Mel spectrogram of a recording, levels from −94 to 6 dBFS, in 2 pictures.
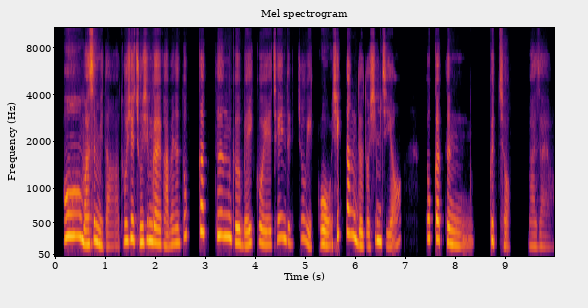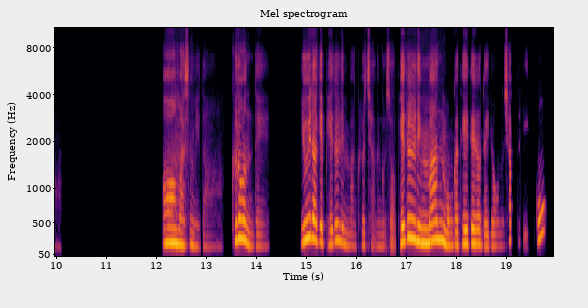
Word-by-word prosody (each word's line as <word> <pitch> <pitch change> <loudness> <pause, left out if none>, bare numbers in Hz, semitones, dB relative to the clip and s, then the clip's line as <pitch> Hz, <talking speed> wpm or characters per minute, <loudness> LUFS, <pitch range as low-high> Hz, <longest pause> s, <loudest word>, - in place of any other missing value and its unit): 어. 310 +2 +3
맞습니다. 190 -6 +1
도시의 245 +2 +2
중심가에 225 -2 +3
가면은 190 +4 -5
똑같은 320 - 0
그 220 -4 +3
메이커의 190 0 -2
체인들이 270 -3 -5
쭉 275 -5 -8
있고 180 +2 -1
식당들도 280 - -1
심지어 230 -2 -2 0.5
똑같은 225 - -1 0.4
그쵸. - - -6 0.4
맞아요. 155 -3 -18 2.0
어. 215 +1 +3
맞습니다. 160 -5 -5 0.2
그런데 175 -11 0 0.6
유일하게 250 -1 +3
베를린만 195 -4 -7
그렇지 180 0 -15
않은 165 +1 -21
거죠. 165 - -17
베를린만 240 0 +4
뭔가 180 -1 -3
대대로 200 +1 0
내려오는 170 +1 -12
shop들이 245 - -13
있고 300 +4 -7
210 Hz, 270 characters per minute, -19 LUFS, 175-255 Hz, 2.0 s, 베를린만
